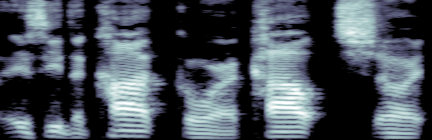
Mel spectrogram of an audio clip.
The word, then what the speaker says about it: Koch: name, but Julia, is either Koch or a couch, or it's K-O-C-H. But she was the wife of a billionaire. The Koch brothers. It's Koch. There we go. Koch.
